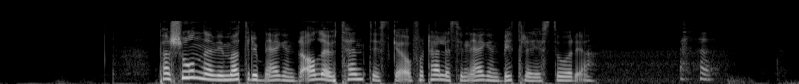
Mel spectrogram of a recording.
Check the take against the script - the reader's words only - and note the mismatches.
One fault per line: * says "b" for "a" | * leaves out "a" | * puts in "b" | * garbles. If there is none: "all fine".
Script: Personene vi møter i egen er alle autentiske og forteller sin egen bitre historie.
all fine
